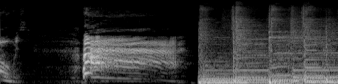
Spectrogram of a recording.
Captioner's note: screams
